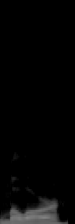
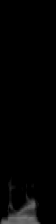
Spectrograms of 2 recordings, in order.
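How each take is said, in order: First: The last syllable sounds like 'ar'. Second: The last syllable sounds like 'er'. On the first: The speaker calls it wrong. "I often say Mark Millar because it looks like Millar" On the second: The speaker calls it right. "it's just pronounced Miller"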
